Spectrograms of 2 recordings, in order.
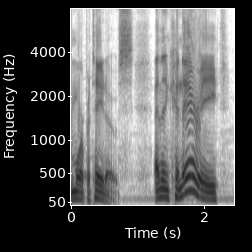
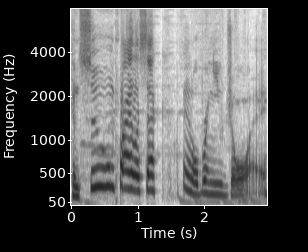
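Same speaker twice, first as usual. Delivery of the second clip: very high-pitched, slow, stretched-out comic voice; 11 semitones higher than usual. Retelling a podcaster's line in a Larry the Cable Guy impression. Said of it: "a Larry the Cable Guy impression where it was like".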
